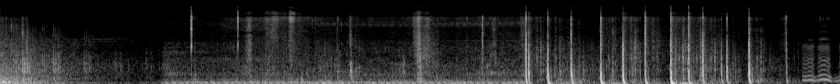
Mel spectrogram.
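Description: Diwali fireworks going off: a rushing noise with a few single cracks while a spark-trailing shot climbs, then a quick run of about a dozen sharp bangs, several a second, in the second half.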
